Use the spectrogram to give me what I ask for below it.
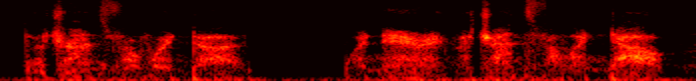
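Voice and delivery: hushed whisper; whispered aside. Real, not acted. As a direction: whisper it like a secret.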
